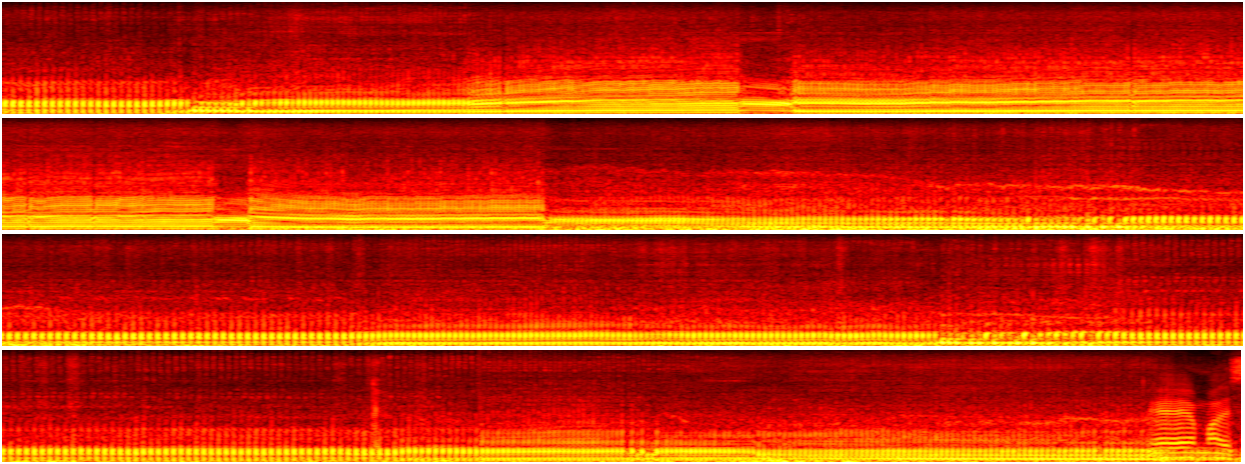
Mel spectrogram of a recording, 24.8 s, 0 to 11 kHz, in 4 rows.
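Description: A Kawasaki KLX 110 pit bike with a 143cc big bore kit runs across dirt, its engine droning steadily with rises and falls in revs, close and loud, while a person talks over it.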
